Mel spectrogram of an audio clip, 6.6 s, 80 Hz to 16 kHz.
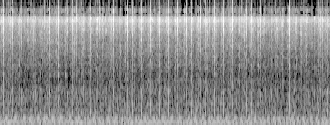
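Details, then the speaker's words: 2003 Yamaha R1 project bike, sat a while, battery recharged: loud, fast ticking chuff over a strong steady idle, sounding like a knock but owner is sure it's the exhaust leaking from cracked headers, sparks visible; exhaust header leak. "it's going to really sound like that the motor is there's like a knock in there or something but it's not it's the exhaust 100%"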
